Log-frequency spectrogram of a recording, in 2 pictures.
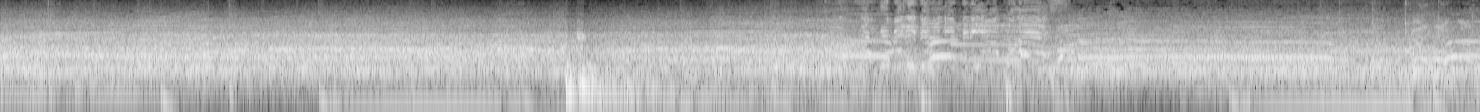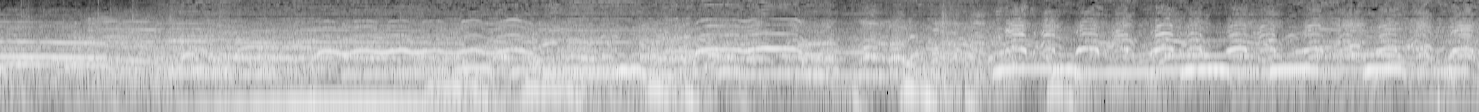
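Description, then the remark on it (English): A large stadium home crowd roars continuously, a dense wall of shouting and chanting voices that swells and surges throughout, with wavering cries rising above the steady din. “That's in front of her, literally her home crowd.”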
